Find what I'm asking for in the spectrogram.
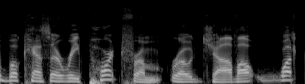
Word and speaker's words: Rojava: And the New York Times reported last fall about this autonomous Kurdish region called Rojava. Am I pronouncing that right? – Rojava, an autonomous Kurdish region in Syria, which, according to the New York Times, is led by militant feminist anarchists.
